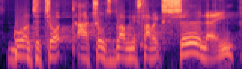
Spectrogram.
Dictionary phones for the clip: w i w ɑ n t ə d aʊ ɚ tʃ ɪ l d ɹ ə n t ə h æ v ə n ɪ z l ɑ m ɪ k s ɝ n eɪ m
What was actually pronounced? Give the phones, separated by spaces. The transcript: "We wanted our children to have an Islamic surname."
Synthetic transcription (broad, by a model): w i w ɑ n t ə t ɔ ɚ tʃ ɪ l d ə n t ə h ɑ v ə n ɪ s l ɑ m ɪ k s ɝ n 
